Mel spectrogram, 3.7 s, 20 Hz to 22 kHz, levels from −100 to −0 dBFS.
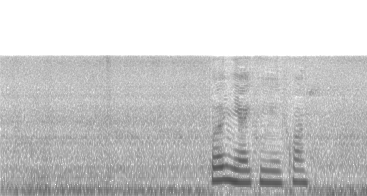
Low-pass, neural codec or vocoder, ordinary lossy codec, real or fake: none; codec, 16 kHz, 0.8 kbps, ZipCodec; none; fake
